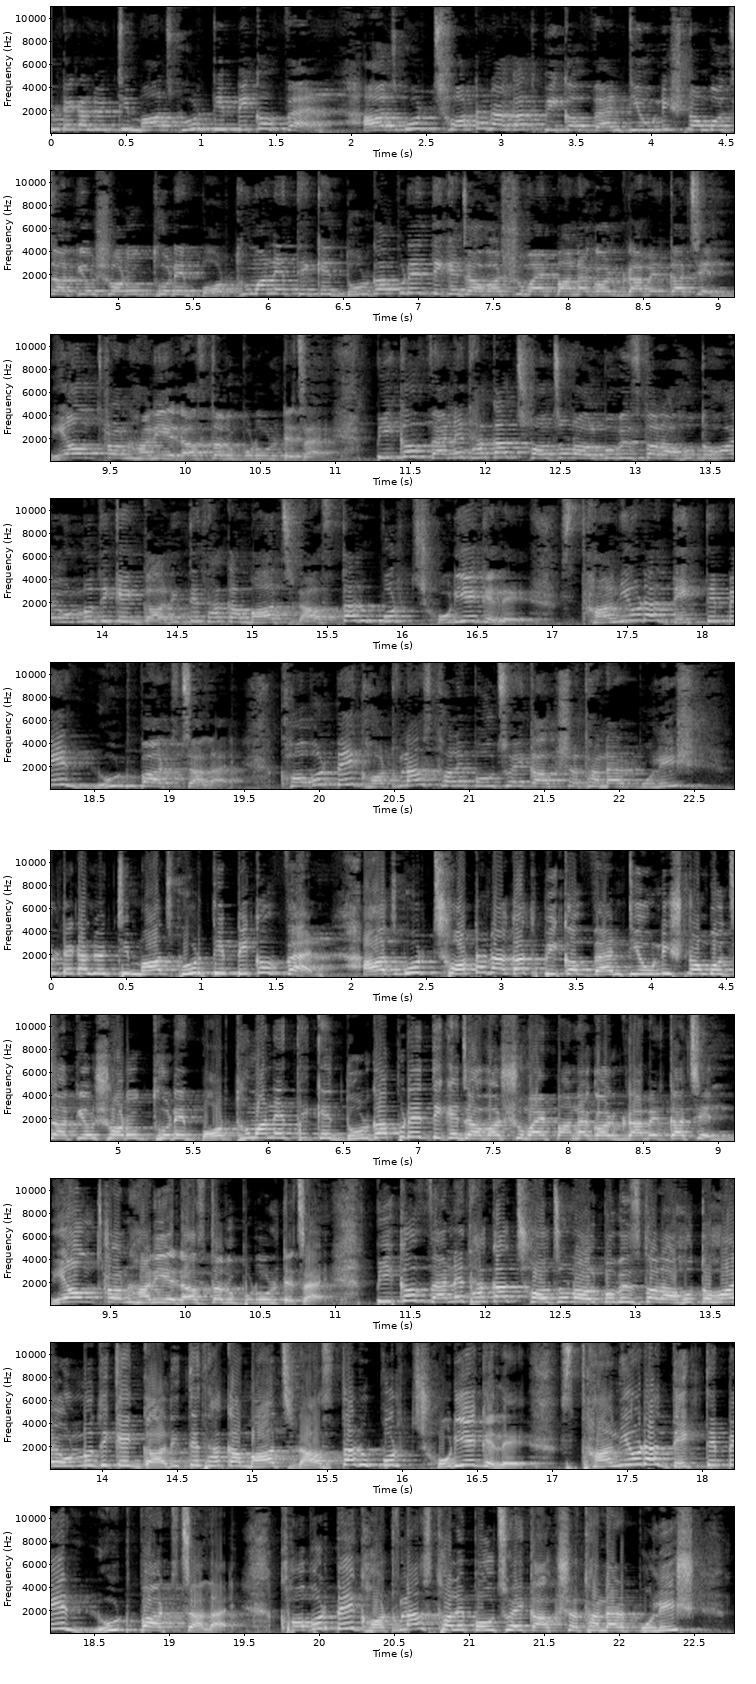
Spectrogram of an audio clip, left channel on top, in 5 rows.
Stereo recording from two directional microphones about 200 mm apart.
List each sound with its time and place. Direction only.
0.0 s a woman's voice: 30° right (ahead or behind)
